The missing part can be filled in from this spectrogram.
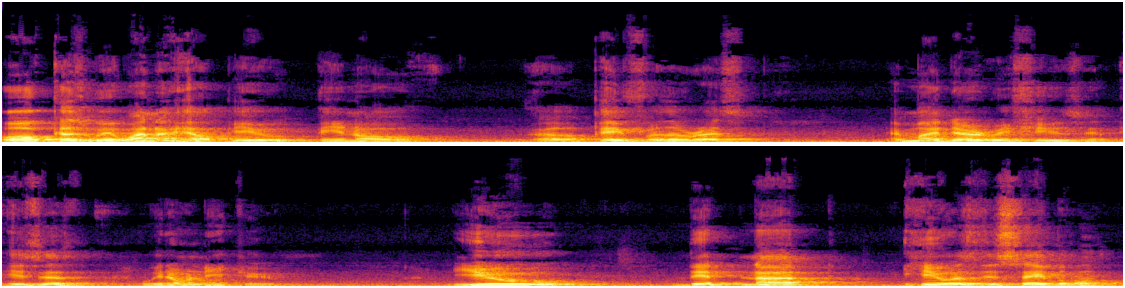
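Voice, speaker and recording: Amid noticeable background noise and audible room echo, a man at a medium pitch speaks at a fairly slow pace with ordinary pitch variation and long, frequent pauses. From rural Texas, Mexican-American. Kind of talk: personal life story interview. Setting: conference room. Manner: halting, many fillers.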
